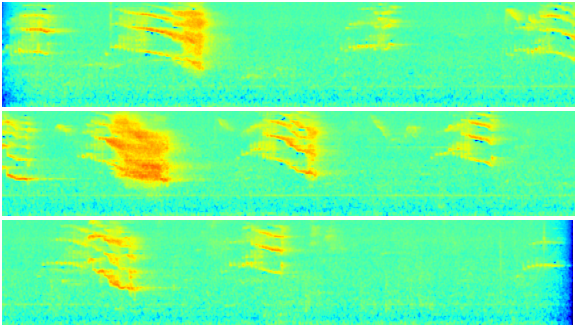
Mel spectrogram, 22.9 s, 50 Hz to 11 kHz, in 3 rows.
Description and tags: black spider monkey04
Recording of a Black Spider Monkey chattering and screaming. Recorded with a Zoom H2.
ape, field-recording, jungle, monkey, primate, rainforest, spider-monkey, zoo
